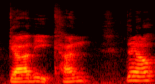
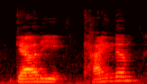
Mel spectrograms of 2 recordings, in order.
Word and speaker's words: Gadi Kinda: Now, SKC is close to sign Israeli attacking midfielder Gadi Kanda, or Gadi Kinda, if that's how you pronounce. I know when you look at it, it's probably pronounced kinda, but I think most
